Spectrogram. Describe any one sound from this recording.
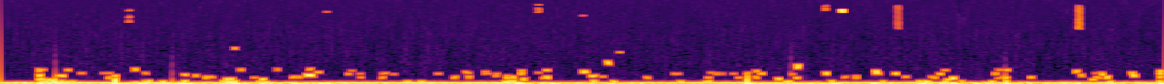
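A middle-aged man speaks calmly and steadily, nearby in a room.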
